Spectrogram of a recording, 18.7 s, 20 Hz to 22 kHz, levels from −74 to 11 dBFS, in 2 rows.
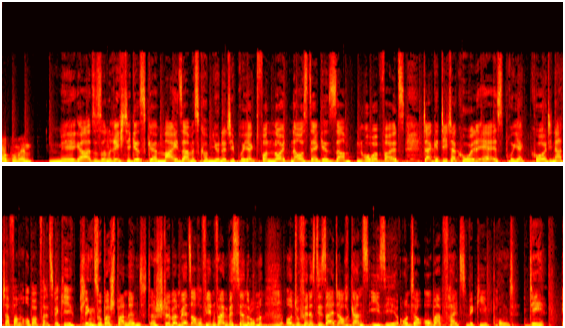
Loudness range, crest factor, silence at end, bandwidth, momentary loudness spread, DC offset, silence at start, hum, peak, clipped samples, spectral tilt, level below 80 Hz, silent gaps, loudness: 2 LU; 12 dB; 0.15 s; 15.5 kHz; 5 LU; under 0.1%; 0 s; none; -6 dBFS; under 0.1%; -4 dB/octave; -28 dBFS; none; -19 LUFS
